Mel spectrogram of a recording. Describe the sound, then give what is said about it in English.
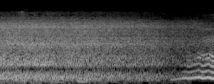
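Loud, steady hissing of steam rushes continuously, briefly dipping before surging again, with a faint tonal whine rising near the end. “Don't let that steam get up your leg.”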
